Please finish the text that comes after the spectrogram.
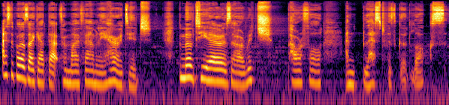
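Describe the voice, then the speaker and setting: An actress voicing a flirtatious, wicked noblewoman assassin in a video game, with a teasing, breathy manner. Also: mid-range voice, a little mellow. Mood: playful, seductive. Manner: teasing, coquettish, breathy asides. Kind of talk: video game character acting. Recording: background music under the voice.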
